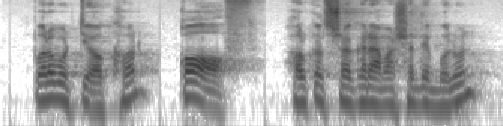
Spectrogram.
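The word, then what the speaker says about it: ق: ক আবার বলুন কু এ হরফটি কিন্তু আপনার মোটা অক্ষর মোটা হরফ বলার সময় উচ্চারণ করার সময় অবশ্যই মোটা করে পড়তে হবে তাহলে আগের অক্ষরটি আমরা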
